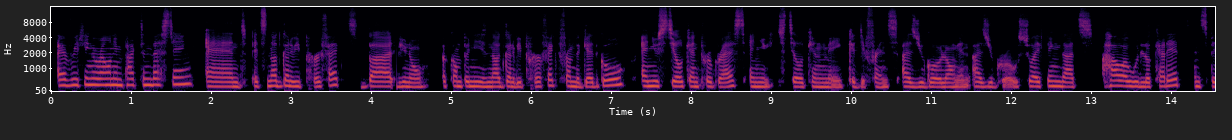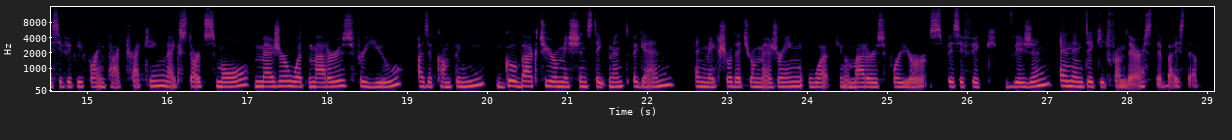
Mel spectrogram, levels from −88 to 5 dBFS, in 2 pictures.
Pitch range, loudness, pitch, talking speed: 195-225 Hz, -36 LUFS, 205 Hz, 210 wpm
